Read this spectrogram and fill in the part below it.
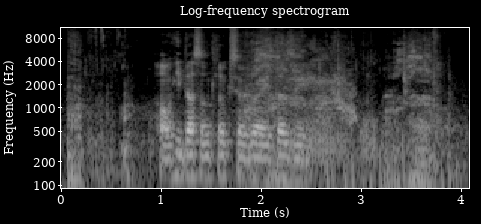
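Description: A wild boar grunts and squeals.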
